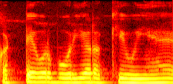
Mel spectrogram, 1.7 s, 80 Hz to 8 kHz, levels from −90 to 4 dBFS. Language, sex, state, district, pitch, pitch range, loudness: Hindi, male, Uttar Pradesh, Shamli, 145 Hz, 145-150 Hz, -14 LUFS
